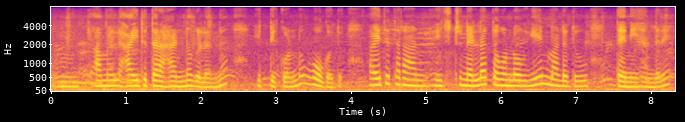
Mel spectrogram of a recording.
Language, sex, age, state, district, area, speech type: Kannada, female, 45-60, Karnataka, Mandya, rural, spontaneous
